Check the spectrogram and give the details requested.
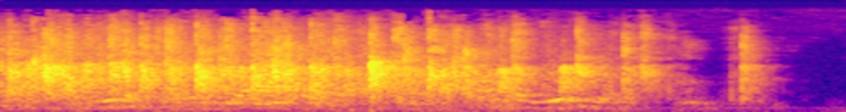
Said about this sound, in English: Now, amen. You give God a hand clap for that one.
